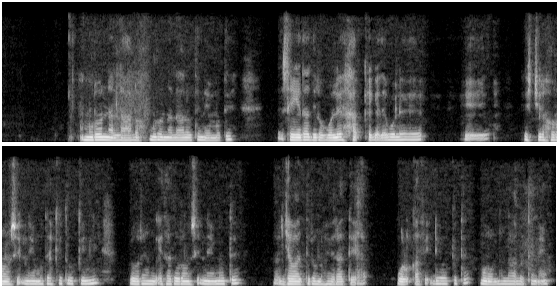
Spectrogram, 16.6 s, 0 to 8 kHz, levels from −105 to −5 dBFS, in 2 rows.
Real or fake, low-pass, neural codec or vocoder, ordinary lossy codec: real; 7.2 kHz; none; AAC, 48 kbps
